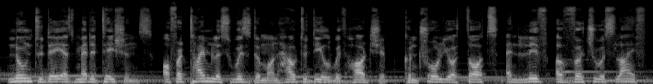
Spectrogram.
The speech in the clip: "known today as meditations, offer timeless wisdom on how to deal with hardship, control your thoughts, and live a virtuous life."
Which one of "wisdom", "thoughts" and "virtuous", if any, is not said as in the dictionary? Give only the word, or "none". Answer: none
